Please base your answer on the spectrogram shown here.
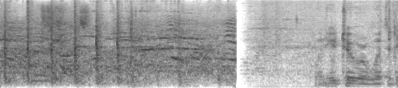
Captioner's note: gavel continues banging; crowd continues clamoring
